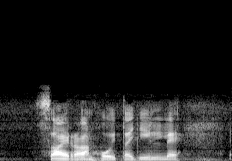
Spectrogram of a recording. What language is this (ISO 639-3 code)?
fin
